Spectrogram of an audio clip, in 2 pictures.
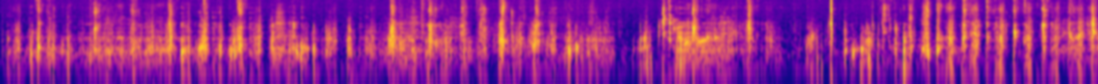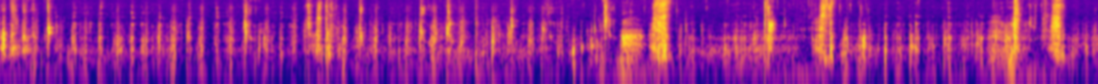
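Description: Close-miked chewing of a mouthful of steak: a steady run of wet mouth noises with many sharp, irregular clicks.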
